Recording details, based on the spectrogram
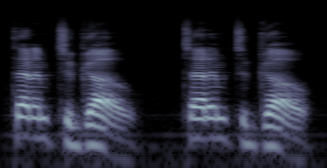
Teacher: when I'm saying the weak form, I'm not emphasizing him and I'm not emphasizing to. I'm emphasizing tell, go, the verbs.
